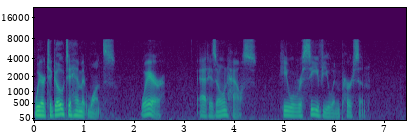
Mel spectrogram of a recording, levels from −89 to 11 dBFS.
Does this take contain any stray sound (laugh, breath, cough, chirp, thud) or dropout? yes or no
no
